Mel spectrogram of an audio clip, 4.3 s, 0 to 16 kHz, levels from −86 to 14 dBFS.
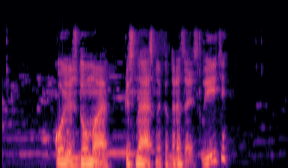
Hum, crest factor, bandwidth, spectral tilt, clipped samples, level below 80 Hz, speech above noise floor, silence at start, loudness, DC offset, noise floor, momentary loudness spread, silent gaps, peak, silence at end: none; 16 dB; 8.2 kHz; -7 dB/octave; under 0.1%; -34 dBFS; 49 dB; 0.65 s; -15 LUFS; under 0.1%; -63 dBFS; 10 LU; none; 0 dBFS; 0.95 s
